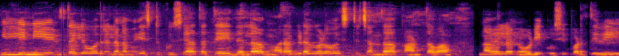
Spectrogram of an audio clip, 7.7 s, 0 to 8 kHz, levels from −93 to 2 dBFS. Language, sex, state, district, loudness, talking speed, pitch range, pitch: Kannada, female, Karnataka, Bellary, -17 LUFS, 130 wpm, 210-225 Hz, 215 Hz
